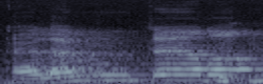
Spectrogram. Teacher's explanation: Jadi ta tetap tipis ya, tidak boleh tebal karena pengaruh ra bukan ro. Jadi tidak boleh dibaca dengan o. · ra juga termasuk huruf takrir. Memiliki getaran, jadi maksimalnya hanya 2 getaran. Alam tara. Jadi ta tetap tipis ya, tidak boleh tebal karena pengaruh ra bukan ro.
